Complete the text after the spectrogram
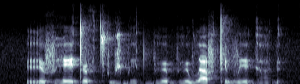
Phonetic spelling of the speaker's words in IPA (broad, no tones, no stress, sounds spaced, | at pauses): r ø f ɦ eː t ə˞ θ t͡sʼ ṳ ʒ bʱ e̤ t bʱ ø bʱ ø w l aː f tʼ ɪ w β ɪː ɡʱ a̤ ɡ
